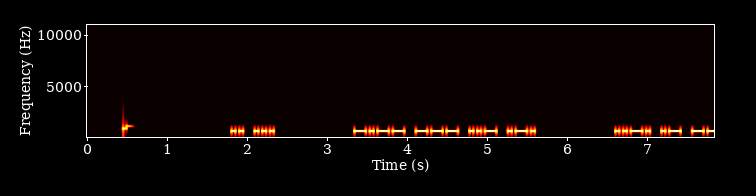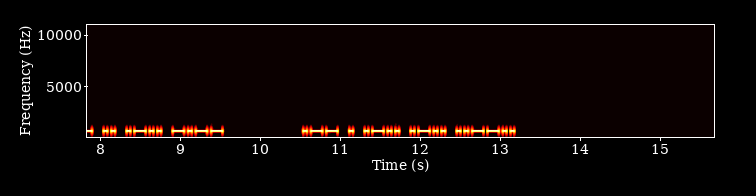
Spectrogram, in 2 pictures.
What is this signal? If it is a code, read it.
Morse code, heard as a keyed tone, about 25 wpm, 700 Hz. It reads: IS YOUR FAMILY WELL?
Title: 3x Word-Spacing - Sentences from Top 400 Words - 25wpm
